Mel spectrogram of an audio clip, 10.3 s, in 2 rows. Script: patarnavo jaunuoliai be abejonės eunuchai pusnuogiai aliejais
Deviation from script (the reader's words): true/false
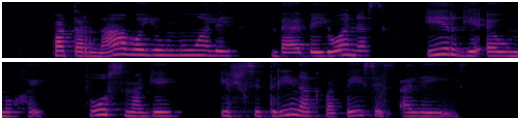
true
